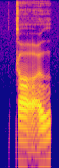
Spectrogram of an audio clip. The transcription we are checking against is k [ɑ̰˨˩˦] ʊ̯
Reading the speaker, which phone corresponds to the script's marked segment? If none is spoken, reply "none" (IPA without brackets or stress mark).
ɑ̰˨˩˦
